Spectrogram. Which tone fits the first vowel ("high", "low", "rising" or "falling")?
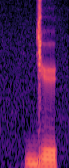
low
